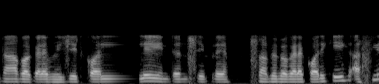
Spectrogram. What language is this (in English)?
Odia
